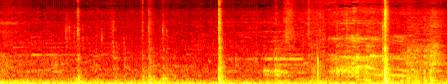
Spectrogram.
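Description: Car cabin noise: a steady low rumble of engine and road heard from inside the car, with two sharp clicks, one about halfway through and one near the end.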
